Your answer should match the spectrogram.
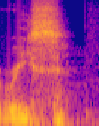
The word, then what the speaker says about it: Rhys: How do you pronounce Rhys? Is it Reese?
